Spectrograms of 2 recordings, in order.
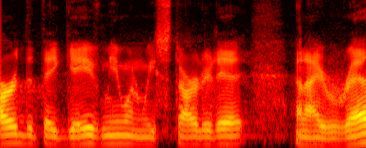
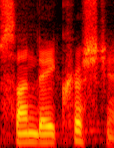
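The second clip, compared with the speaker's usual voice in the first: ordinary delivery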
